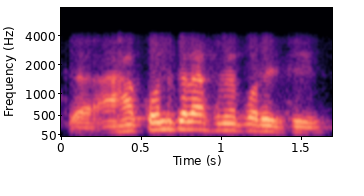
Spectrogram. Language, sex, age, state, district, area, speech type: Maithili, male, 30-45, Bihar, Sitamarhi, rural, conversation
